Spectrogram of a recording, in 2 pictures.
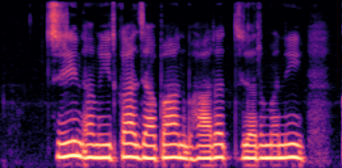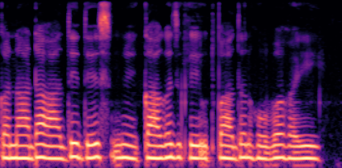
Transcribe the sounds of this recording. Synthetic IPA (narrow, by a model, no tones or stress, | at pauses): t͡ʃiːnəmeːɾɪkad͡ʒaːpaːnbʱaːɾət̪̚d͡ʒəɾməni | kənaːɖaaːd̪id̪eːsmẽkaːɡəd͡ʒkeʊt̪paːd̪ənɦoːʋəɦəi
